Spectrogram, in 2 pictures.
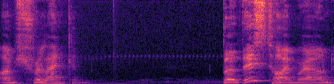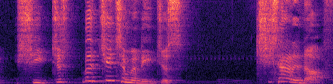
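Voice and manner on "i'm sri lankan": acted muttering under breath, quieter. Retelling a film scene where a character mutters: imitating someone muttering under breath. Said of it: "she mutters under her breath".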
